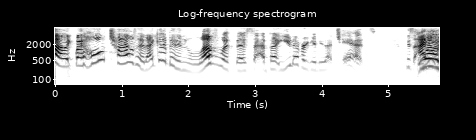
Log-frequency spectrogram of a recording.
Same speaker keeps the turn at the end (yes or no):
no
